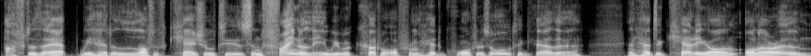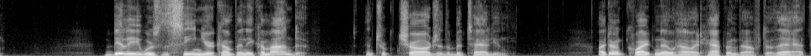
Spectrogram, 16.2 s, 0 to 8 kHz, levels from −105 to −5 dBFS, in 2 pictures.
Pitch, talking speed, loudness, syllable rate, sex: 115 Hz, 170 wpm, -21 LUFS, 5.5 syllables/s, male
